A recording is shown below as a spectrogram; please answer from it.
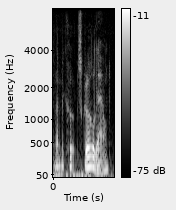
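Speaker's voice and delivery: ordinary delivery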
